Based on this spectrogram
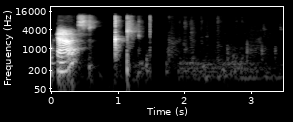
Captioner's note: clapping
